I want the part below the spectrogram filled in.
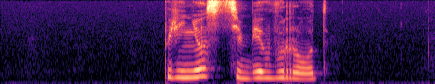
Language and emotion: Russian, angry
